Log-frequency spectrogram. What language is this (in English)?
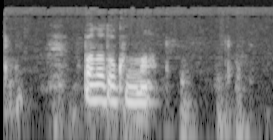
Turkish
